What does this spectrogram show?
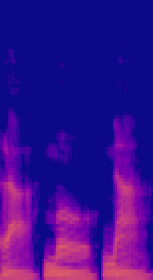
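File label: "ramona", concatenated syllables; Affixing experiment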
